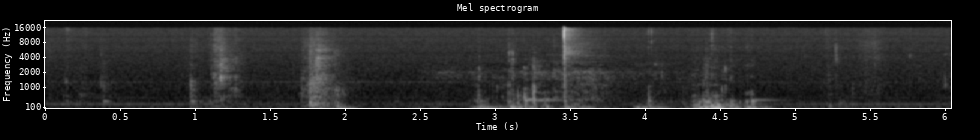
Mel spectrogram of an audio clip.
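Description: Handling noise: a few soft knocks and rustles as a handheld camera is moved over the desk and the boxed laptop is handled, the loudest about four and a half seconds in, over a faint steady hum.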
